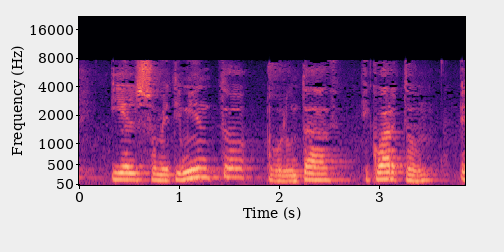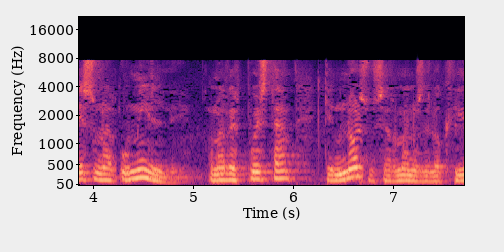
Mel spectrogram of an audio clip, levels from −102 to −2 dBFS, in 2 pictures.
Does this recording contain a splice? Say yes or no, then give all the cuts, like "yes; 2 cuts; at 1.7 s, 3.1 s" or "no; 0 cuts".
yes; 6 cuts; at 1.9 s, 2.7 s, 3.7 s, 4.2 s, 5.1 s, 6.7 s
